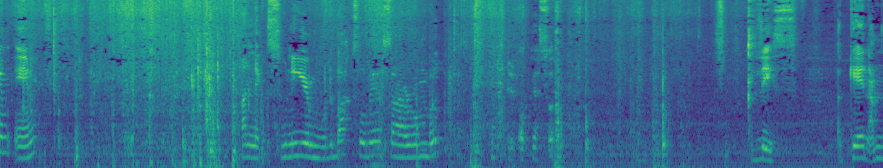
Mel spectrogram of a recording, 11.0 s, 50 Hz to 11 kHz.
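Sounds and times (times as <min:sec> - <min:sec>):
rummaging in cardboard box: 0:00.0 - 0:09.2.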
